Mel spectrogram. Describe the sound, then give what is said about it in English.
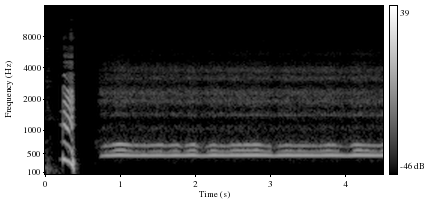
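A quick rising chirp, then a long, steady whistle blown by a person, holding one bright, even tone for nearly four seconds without a break. No one speaks. “Blow the whistle”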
